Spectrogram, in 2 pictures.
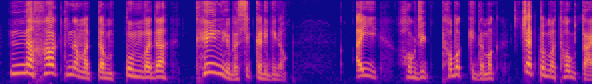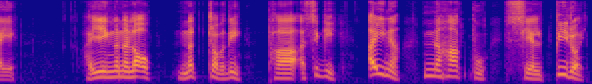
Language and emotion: Manipuri, angry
